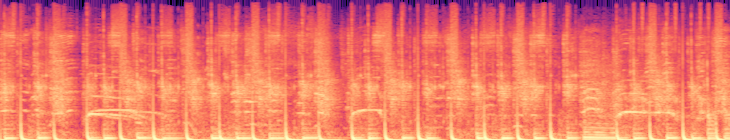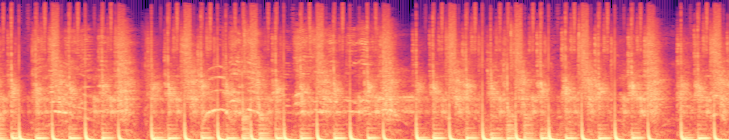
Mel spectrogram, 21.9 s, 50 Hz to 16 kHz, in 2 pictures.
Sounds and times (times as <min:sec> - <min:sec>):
Inside, large room or hall: 0:00.0 - 0:21.8
Music: 0:00.0 - 0:21.8.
